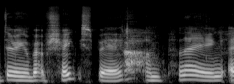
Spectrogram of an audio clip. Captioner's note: gasps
